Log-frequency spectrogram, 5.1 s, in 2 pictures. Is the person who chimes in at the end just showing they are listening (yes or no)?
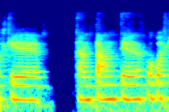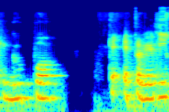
no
